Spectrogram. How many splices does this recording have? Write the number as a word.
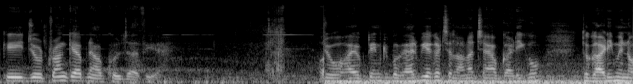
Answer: one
